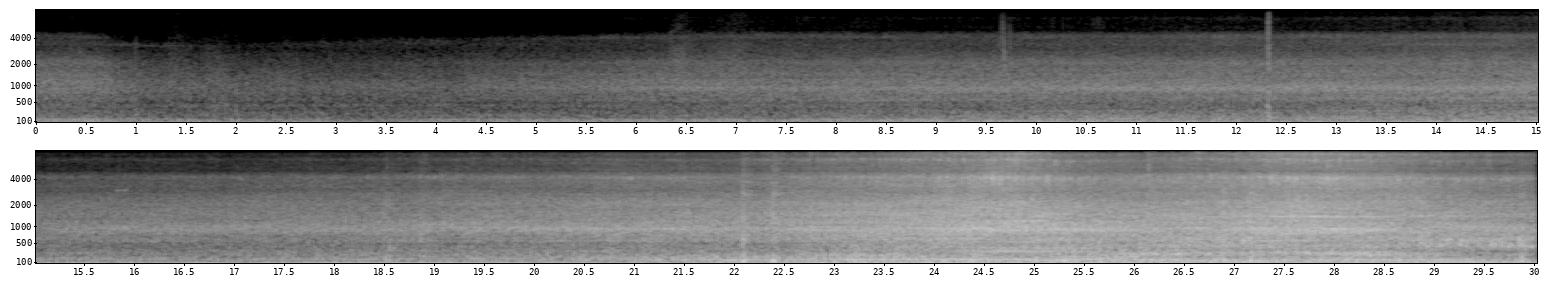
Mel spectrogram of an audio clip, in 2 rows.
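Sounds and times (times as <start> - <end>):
diesel railcar engine hum: 0.0 - 30.0
train wheels on rails: 6.1 - 30.0.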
